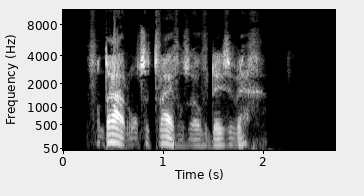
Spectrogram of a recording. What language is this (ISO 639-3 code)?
nld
